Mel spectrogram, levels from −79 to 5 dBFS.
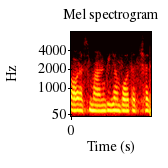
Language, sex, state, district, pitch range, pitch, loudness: Hindi, female, Bihar, Bhagalpur, 200-210 Hz, 205 Hz, -14 LUFS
